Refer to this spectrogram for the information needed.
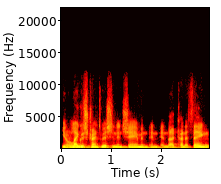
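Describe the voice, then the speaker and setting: A man talks at a fairly quick pace with a medium pitch and flat, monotone intonation. The background is quiet. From Alaska, Fort Yukon. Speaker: language instructor. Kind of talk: workshop presentation.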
